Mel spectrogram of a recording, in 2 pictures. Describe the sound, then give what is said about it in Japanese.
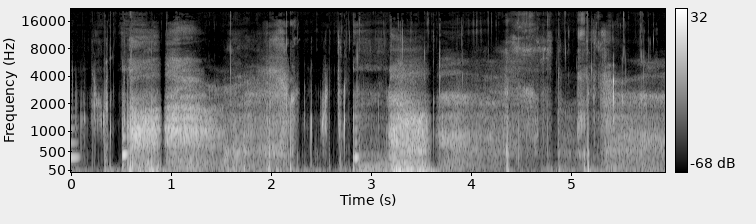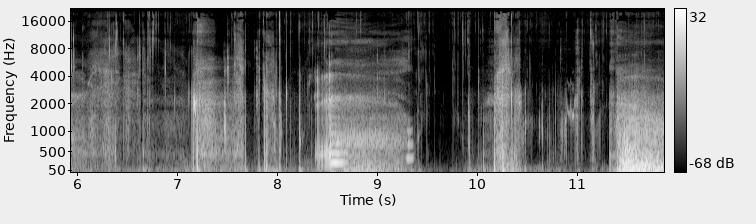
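ASMR ear-eating mouth sounds come as soft, wet licking and chewing noises. They are irregular and close, mixed with breathy sighs and short pauses. “お耳おいしいよ。弟のかわいいお耳食べるの興奮しちゃう。”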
